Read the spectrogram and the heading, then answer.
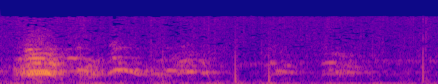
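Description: A husky dog named King gives one loud, tonal bark followed by a few softer, whining yelps as it is urged on, with faint clicks and scuffs between them and no one talking.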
